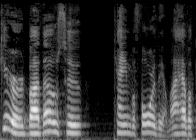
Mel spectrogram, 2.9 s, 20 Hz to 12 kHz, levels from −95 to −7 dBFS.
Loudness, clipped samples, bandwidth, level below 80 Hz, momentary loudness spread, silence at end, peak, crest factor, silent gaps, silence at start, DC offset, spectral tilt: -26 LUFS; under 0.1%; 11 kHz; -62 dBFS; 14 LU; 0.05 s; -8 dBFS; 18 dB; none; 0.05 s; under 0.1%; -6.5 dB/octave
